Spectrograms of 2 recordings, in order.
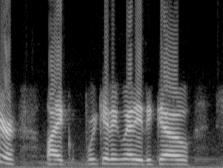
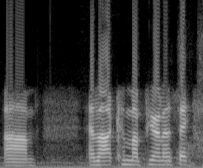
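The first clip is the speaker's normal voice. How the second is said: normal talking voice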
